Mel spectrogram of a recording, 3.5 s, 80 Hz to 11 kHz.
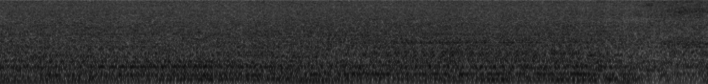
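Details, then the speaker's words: Carbureted V8 on a test engine with rebuilt Rochester Quadrajet, no-load high rev test: strong clean rev held high with no stumble, pop or miss, sounds good; normal free rev. "Oh man, that sounds good. That'll give you some good performance right there."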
